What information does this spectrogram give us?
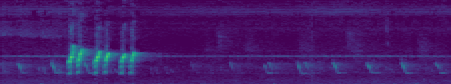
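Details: Decoy Stripe-throated Bulbul calling to attract wild birds: a loud burst of about six bright chattering notes, followed by a faint, steady series of soft down-slurred notes repeated several times per second.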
